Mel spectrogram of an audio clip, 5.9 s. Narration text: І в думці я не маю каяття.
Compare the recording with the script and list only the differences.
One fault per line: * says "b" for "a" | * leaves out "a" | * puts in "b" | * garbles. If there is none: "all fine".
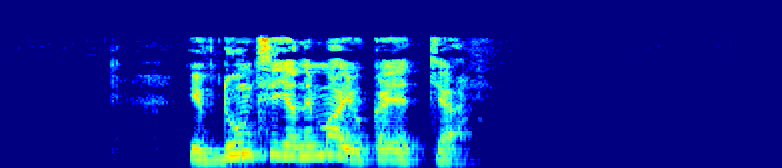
all fine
